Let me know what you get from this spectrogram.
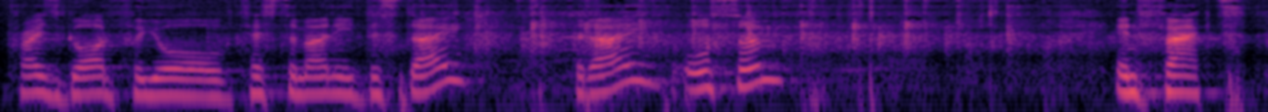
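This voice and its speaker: Croaky-voiced preacher man, earnest and halting. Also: fairly high pitch, big pitch swings, noisy background. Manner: earnest, repetitive, halting with many fillers and restarts. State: croaky, sniffly voice from the flu. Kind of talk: church sermon with opening prayer.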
